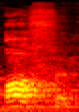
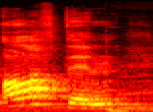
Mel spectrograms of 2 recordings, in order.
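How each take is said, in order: First: The second vowel is reduced to a schwa. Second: The second vowel is full, not reduced. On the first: The speaker calls it right. "The E gets schwa" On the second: The speaker calls it wrong. "This one isn't often"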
